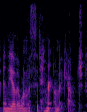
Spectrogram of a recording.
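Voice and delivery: real whisper, fast and soft; hushed whisper. Real, not acted. Whispering while baby naps.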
